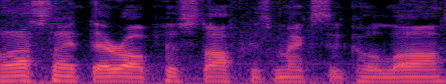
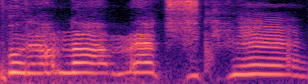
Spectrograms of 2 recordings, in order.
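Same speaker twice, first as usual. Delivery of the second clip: very loud, very high-pitched enraged furious yell; 11 dB louder than usual. Retelling how the boss snapped back at a joke: imitating the boss yelling. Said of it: "Like, all loud, bro".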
